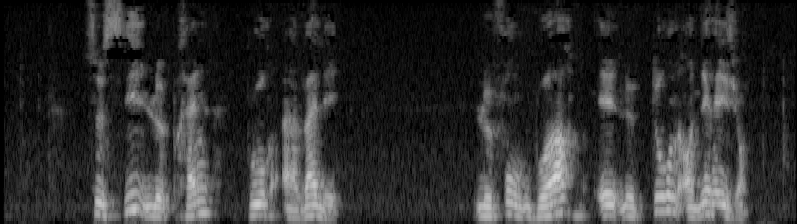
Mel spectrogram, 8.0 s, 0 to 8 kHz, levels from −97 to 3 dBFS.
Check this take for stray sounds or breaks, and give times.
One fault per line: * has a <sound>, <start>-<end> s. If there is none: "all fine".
all fine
